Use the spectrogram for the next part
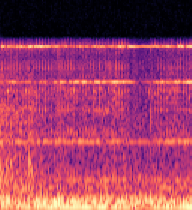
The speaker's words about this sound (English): Well, didn't you hear it? That's the doorbell. Someone's at the door. Someone to see me.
